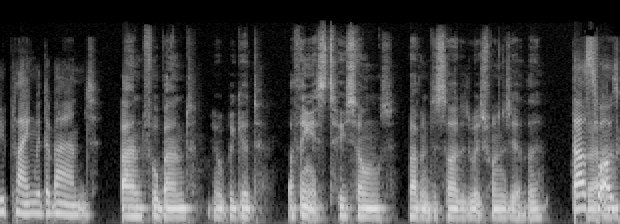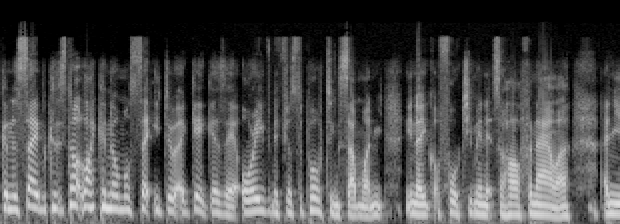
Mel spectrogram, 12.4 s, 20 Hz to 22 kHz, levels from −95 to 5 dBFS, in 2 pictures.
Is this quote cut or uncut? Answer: cut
